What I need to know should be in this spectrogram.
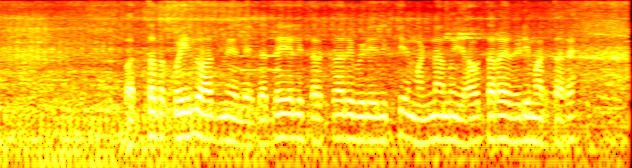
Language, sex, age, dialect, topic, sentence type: Kannada, male, 18-24, Coastal/Dakshin, agriculture, question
